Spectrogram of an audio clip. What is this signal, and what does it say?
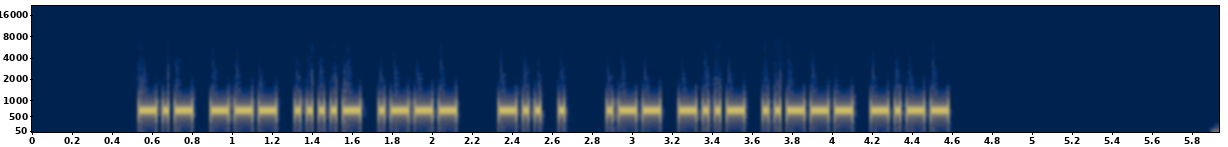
Morse code, heard as a keyed tone, about 40 wpm, 700 Hz. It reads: KO4J DE WX2Y
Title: USA Callsign DE Callsign - 4 Characters - 40wpm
